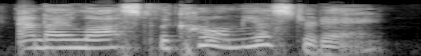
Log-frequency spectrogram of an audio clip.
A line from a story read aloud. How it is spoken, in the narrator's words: the Queen said with a sigh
